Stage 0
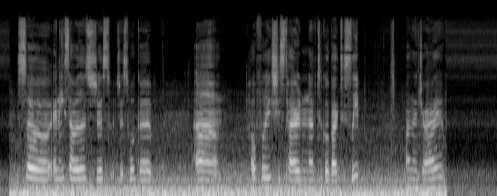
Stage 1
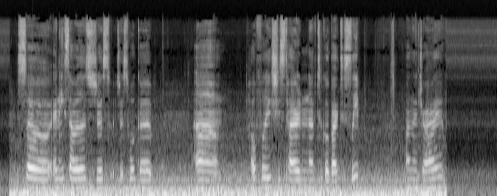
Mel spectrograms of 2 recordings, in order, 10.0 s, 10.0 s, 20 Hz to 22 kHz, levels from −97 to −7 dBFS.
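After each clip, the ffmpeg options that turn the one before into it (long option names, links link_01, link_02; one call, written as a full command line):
ffmpeg -i in.wav -af "aemphasis=mode=production:type=50kf,volume=8dB" out.wav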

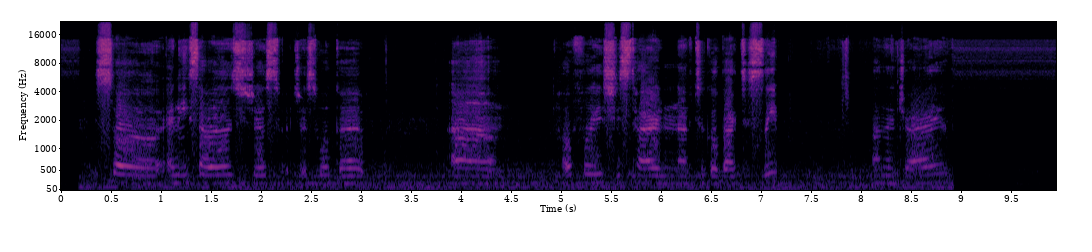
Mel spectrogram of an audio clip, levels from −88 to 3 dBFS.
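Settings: ffmpeg -i in.wav -af "aeval=exprs='(tanh(7.08*val(0)+0.35)-tanh(0.35))/7.08':channel_layout=same,flanger=delay=0.4:depth=5.9:regen=71:speed=0.56:shape=sinusoidal,aderivative,volume=-6dB" out.wav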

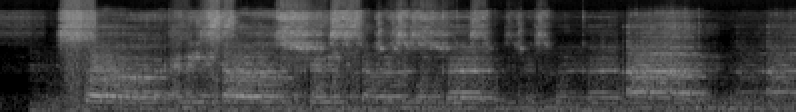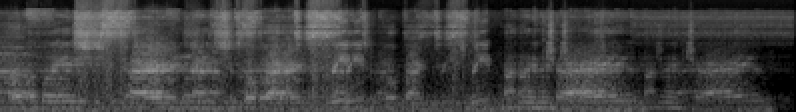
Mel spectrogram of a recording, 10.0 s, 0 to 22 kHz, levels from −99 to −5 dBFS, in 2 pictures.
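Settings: ffmpeg -i in.wav -filter_complex "[0:a]flanger=delay=3.2:depth=9.5:regen=58:speed=0.26:shape=sinusoidal,asoftclip=type=tanh:threshold=-33.5dB,asplit=2[link_01][link_02];[link_02]aecho=0:1:87|681|875:0.631|0.133|0.473[link_03];[link_01][link_03]amix=inputs=2:normalize=0,volume=5dB" out.wav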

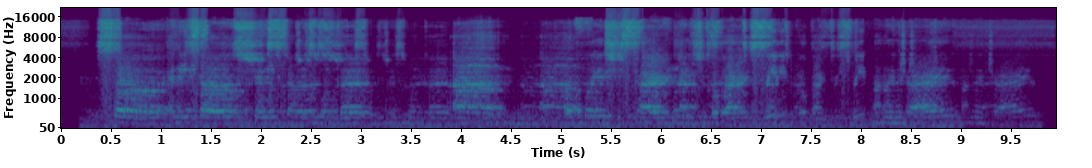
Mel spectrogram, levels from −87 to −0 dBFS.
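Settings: ffmpeg -i in.wav -af anull out.wav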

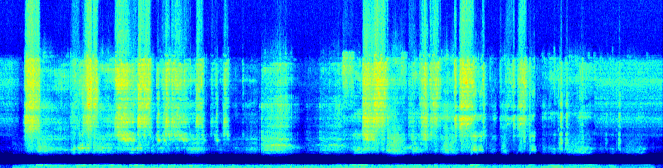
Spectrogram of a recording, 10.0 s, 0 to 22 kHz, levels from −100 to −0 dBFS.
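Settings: ffmpeg -i in.wav -af "asuperstop=centerf=1000:order=20:qfactor=0.53,volume=7.5dB" out.wav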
